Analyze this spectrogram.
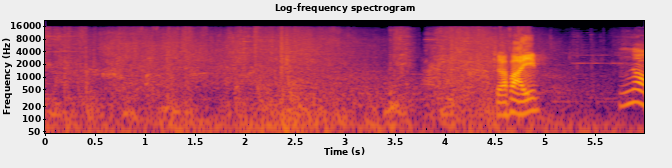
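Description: Game spell effects crackle and whoosh.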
